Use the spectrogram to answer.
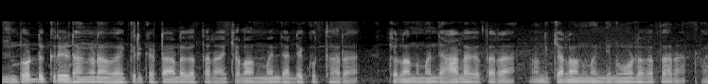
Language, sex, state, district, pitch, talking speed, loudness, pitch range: Kannada, male, Karnataka, Bijapur, 100 Hz, 145 wpm, -22 LUFS, 95-105 Hz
